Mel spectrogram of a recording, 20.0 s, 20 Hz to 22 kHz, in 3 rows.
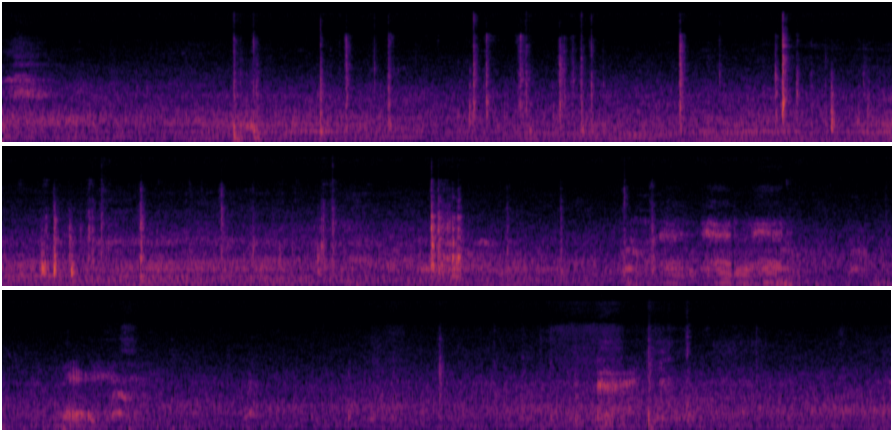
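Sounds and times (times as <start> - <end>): wiring harness clicking against plastic: 1.6 - 11.7.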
